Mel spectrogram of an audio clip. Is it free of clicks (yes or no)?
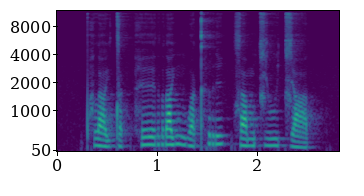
yes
